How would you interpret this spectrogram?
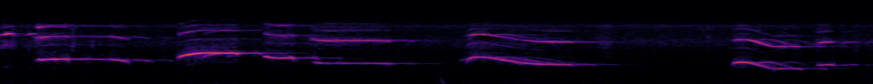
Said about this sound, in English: The Clangers themselves communicate through a series of whistles, which, though initially bizarre, quickly becomes understandable to the audience.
